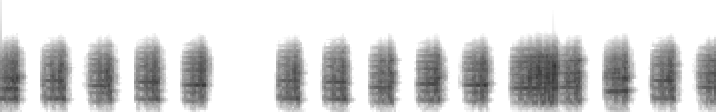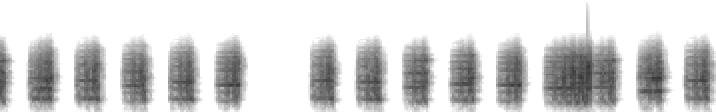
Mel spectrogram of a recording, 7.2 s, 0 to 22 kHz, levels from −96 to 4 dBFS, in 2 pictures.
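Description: No faults detected anywhere in the recording.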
